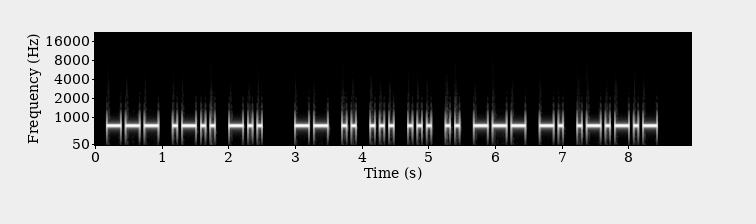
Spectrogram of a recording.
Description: Morse code, heard as a keyed tone, about 17 wpm, 700 Hz. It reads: OLD MISSION.
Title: Sentences from Top 1600 Words 17wpm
